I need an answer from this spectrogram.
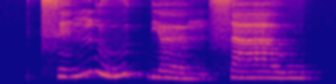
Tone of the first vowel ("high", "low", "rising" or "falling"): rising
